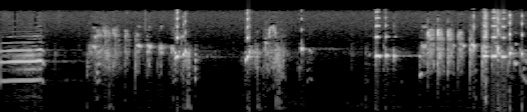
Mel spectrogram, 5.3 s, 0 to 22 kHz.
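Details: Two bald eagles chattering on their Big Bear Lake nest, 30 January 2020, before departing: quick strings of shrill, staccato squeaky notes in several bursts, with one flat tone at the start.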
